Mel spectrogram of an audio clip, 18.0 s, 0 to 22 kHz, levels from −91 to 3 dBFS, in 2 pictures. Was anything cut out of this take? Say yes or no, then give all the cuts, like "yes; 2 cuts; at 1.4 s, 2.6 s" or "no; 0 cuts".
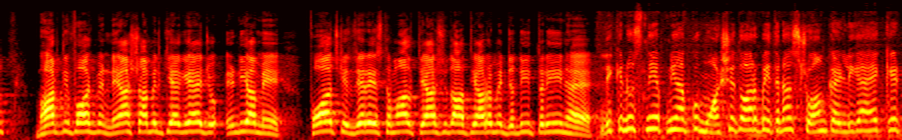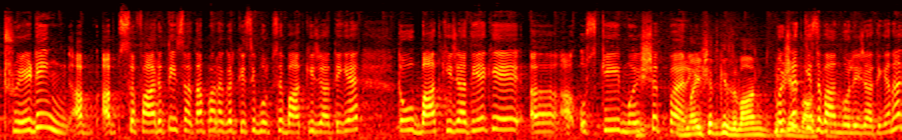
yes; 1 cut; at 6.0 s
